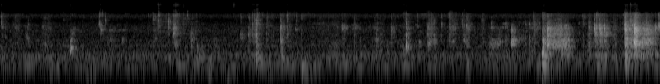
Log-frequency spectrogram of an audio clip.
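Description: Food crunches and rustles as a woman picks at it by hand.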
